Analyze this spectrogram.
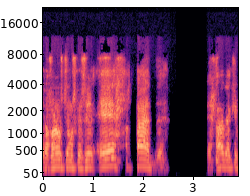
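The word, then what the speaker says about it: אחד: Sí, cuando uno dice Shema Israel, Hashem Eloquenu, Hashem Ehad. Ehad se termina con Dalet. Ahí cuando leemos el primer pasuk tenemos que tratar de alargar la pronunciación de este Dalet, Had, ¿ok?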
